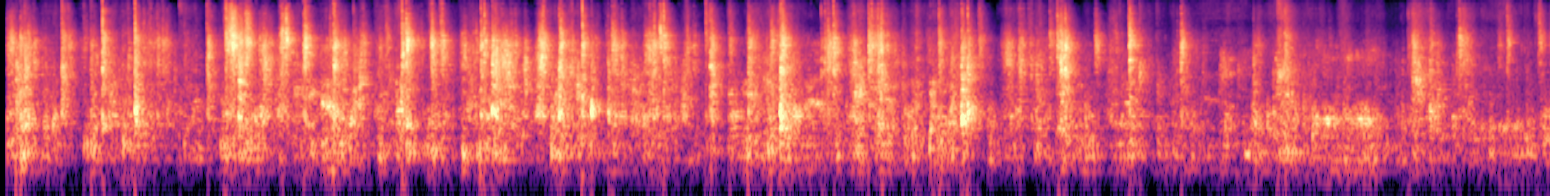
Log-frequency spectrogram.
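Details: ['An English bulldog indoors makes rapid, irregular snuffling and snorting noises: sharp, breathy bursts come almost continuously, several per second, with brief pauses between them.']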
